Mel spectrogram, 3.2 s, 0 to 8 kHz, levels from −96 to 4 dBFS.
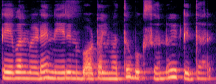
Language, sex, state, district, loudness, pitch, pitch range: Kannada, female, Karnataka, Bangalore, -15 LUFS, 210 Hz, 205-220 Hz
